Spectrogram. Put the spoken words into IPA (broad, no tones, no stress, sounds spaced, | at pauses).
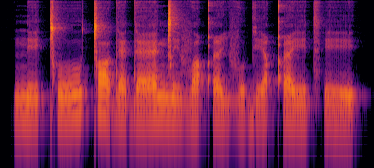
n e ǀʰ oː ǀ ɒ d æ d æː ŋ͡ǀ e v ɒ qʼ iː v o ɡ eː qʼ eː t͡sʼ eː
